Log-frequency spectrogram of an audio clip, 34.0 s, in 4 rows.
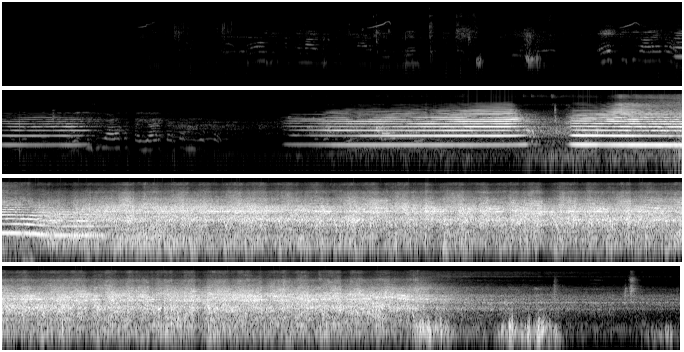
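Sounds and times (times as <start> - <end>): locomotive horn blasts: 8.4 - 9.8, 12.0 - 18.3
train wheels clattering on rails: 17.9 - 31.3.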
